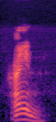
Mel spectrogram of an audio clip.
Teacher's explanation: Nah, ya, hurufnya a seperti ditekan. A seperti ditekan adanya di tengah-tengah tenggorokan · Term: huruf ain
